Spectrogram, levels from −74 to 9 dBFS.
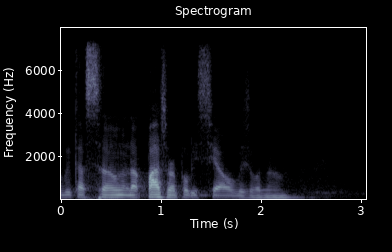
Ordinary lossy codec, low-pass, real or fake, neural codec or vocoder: none; 7.2 kHz; fake; codec, 16 kHz, 0.5 kbps, X-Codec, HuBERT features, trained on general audio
